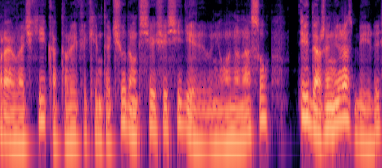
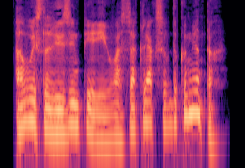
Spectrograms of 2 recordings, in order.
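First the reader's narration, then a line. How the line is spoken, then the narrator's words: Laughing. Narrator (Russian): Натаха засмеялась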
